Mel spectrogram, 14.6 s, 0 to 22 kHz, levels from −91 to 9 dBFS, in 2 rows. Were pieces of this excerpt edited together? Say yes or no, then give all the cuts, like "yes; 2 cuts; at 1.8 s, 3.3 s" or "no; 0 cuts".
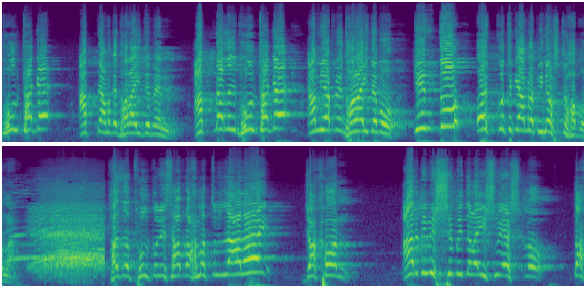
yes; 1 cut; at 8.6 s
